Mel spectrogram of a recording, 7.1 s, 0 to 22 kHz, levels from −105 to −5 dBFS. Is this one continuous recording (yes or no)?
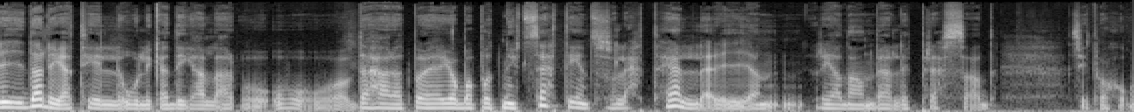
no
